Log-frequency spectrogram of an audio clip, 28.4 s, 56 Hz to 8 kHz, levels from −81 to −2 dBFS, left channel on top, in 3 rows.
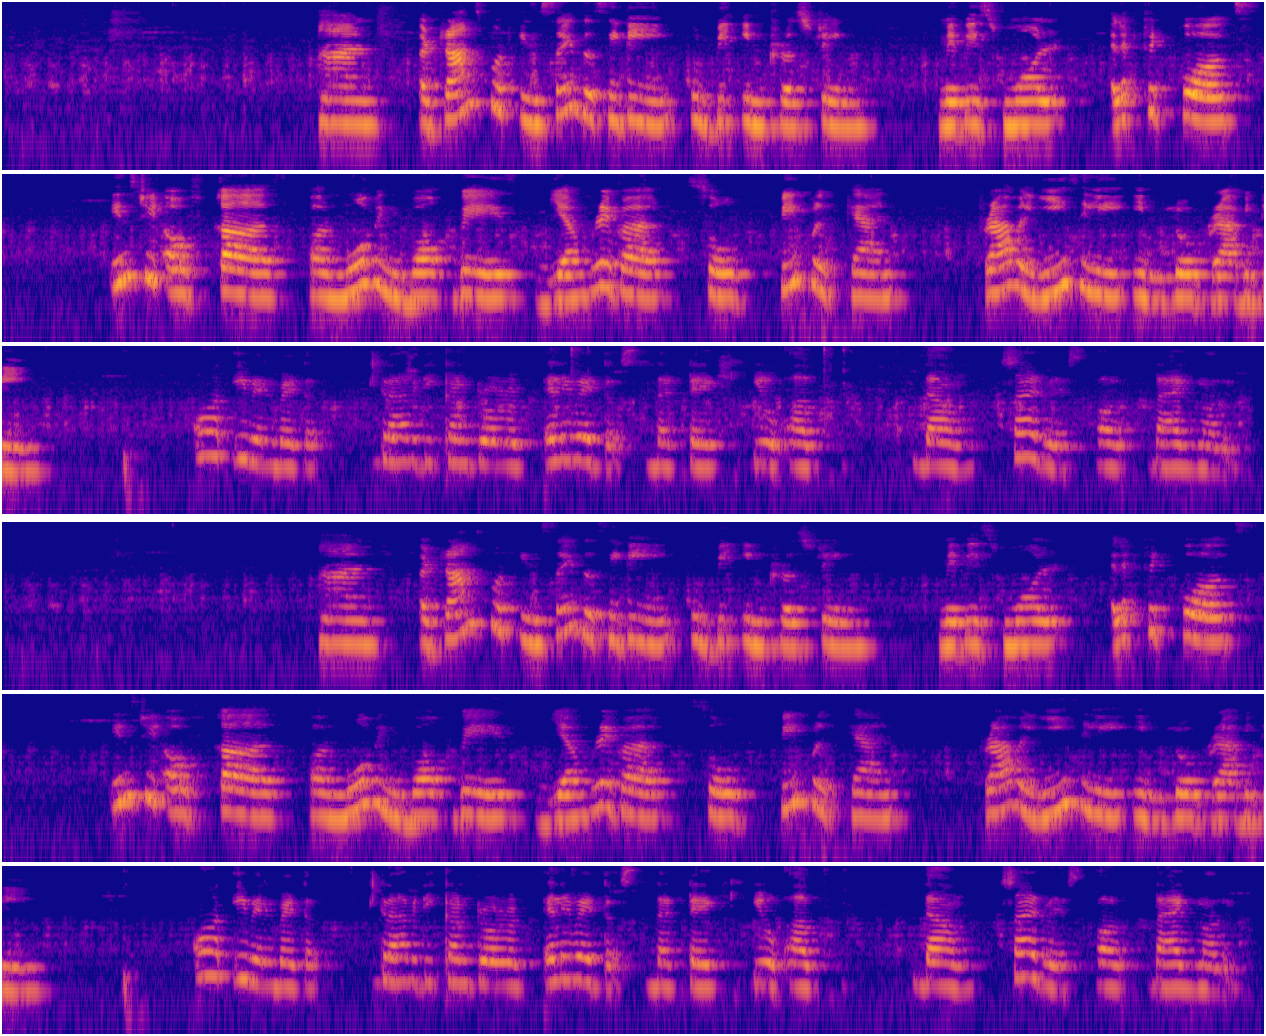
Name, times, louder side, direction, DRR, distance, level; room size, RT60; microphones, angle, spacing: voice 1, 2.4-2.8 3.1-6.5 7.0-8.0 8.3-9.3 10.3-14.5 14.8-15.1 15.3-16.2 16.8-19.2, left 5 dB, 75° left, 0.7 m, -27 dB
voice 2, 20.4-21.3 21.7-24.3 24.6-25.1 25.8-28.2, right 2 dB, 20° right, 1.3 m, -33 dB
16.0 x 6.0 x 4.3 m
head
